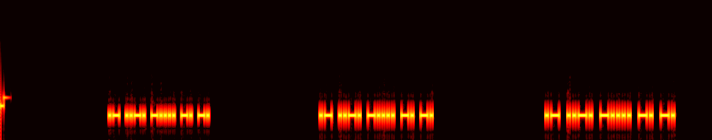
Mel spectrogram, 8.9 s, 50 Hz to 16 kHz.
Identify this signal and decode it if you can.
Morse code, heard as a keyed tone, about 36 wpm, 700 Hz. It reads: AF6NN AF6NN AF6NN
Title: Speed Racing - USA Call Signs 30wpm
